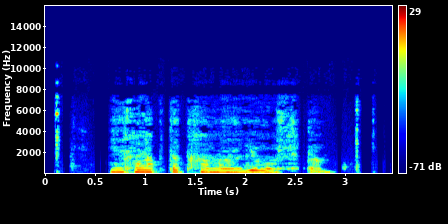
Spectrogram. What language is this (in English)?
Seri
